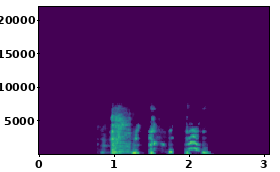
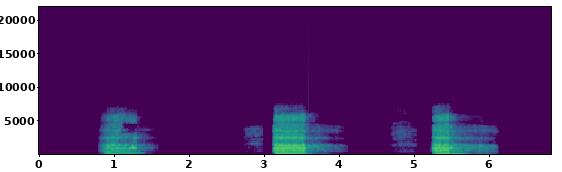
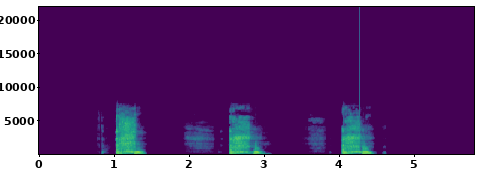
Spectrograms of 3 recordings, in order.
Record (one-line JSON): {"cough_length": "3.1 s", "cough_amplitude": 29579, "cough_signal_mean_std_ratio": 0.36, "exhalation_length": "6.8 s", "exhalation_amplitude": 29137, "exhalation_signal_mean_std_ratio": 0.35, "three_cough_length": "5.8 s", "three_cough_amplitude": 29342, "three_cough_signal_mean_std_ratio": 0.37, "survey_phase": "beta (2021-08-13 to 2022-03-07)", "age": "45-64", "gender": "Male", "wearing_mask": "No", "symptom_none": true, "smoker_status": "Never smoked", "respiratory_condition_asthma": false, "respiratory_condition_other": false, "recruitment_source": "REACT", "submission_delay": "4 days", "covid_test_result": "Negative", "covid_test_method": "RT-qPCR", "influenza_a_test_result": "Negative", "influenza_b_test_result": "Negative"}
